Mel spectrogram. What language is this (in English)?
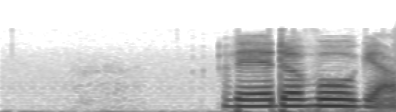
Norwegian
